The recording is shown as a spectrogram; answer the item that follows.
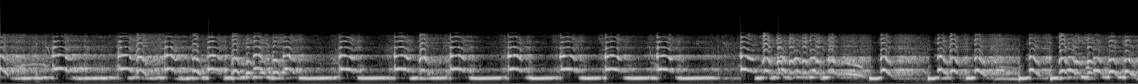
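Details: Agile gibbon in song at Fota Wildlife Park, a captive animal giving steady, evenly spaced hoots about twice a second, then a burst of rising, swooping notes before the regular hooting resumes.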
